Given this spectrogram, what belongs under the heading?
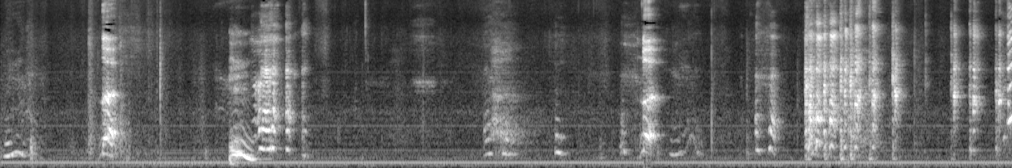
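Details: Several abrupt sharp hiccups at irregular intervals, while someone laughs at them, with a low background hum; hiccups.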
